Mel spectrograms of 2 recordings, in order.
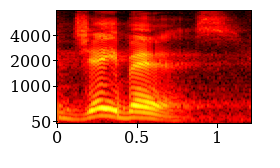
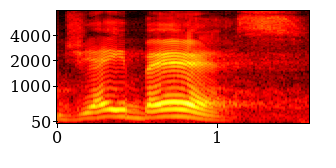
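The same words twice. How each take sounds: First: Said in the usual way. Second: Soulful, drawn-out Jabez. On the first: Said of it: "Say it with some soul". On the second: Shown as a demonstration. Preacher showing the congregation how to say Jabez, with soul. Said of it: "Say it with some soul in your soul".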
